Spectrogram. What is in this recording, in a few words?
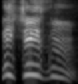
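voice german infantry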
